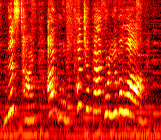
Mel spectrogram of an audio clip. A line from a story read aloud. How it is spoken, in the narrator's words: I shouted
